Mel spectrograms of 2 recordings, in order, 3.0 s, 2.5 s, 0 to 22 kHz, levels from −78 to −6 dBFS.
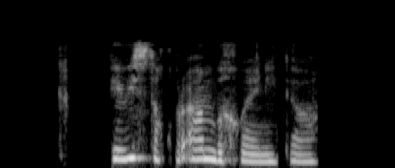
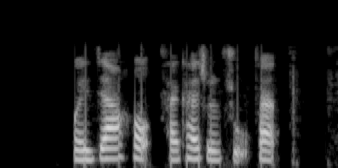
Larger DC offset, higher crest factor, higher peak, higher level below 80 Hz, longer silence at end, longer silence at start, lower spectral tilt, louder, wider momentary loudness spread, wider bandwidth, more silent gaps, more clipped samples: neither; about the same, 16 dB vs 18 dB; second, -12 dBFS vs -8 dBFS; second, -68 dBFS vs -60 dBFS; first, 0.6 s vs 0.45 s; about the same, 0.45 s vs 0.55 s; about the same, -5 dB/octave vs -4 dB/octave; about the same, -26 LUFS vs -26 LUFS; first, 10 LU vs 7 LU; about the same, 8 kHz vs 7.8 kHz; first, 0.53-0.82 s vs none; neither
